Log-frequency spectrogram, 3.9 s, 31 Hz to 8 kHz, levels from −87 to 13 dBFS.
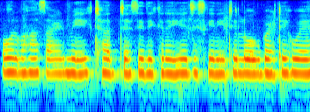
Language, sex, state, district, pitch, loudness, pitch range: Hindi, female, Uttar Pradesh, Lalitpur, 215 Hz, -13 LUFS, 210-220 Hz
